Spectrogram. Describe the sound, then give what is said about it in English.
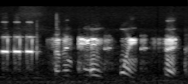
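Three quick, high-pitched electronic beeps in an even rhythm from a digital meat thermometer with auditory cues, its probe stuck into meat and its fast temperature button pressed, followed by a voice speaking. “So you turn it on, it says on, and then you stick it in the meat, and there's a fast temperature button that you hit, and it beeps.”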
